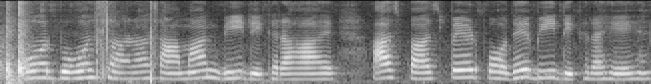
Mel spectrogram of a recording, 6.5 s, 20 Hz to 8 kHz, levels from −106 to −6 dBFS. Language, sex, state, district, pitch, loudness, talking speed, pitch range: Hindi, female, Madhya Pradesh, Dhar, 225 Hz, -20 LUFS, 140 wpm, 205-250 Hz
